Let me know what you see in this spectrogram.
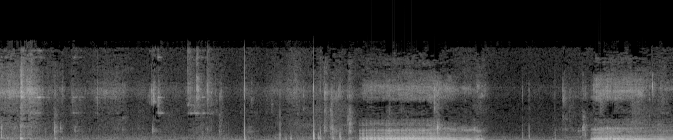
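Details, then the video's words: Puppies squabbling over who gets a chew, giving sustained throaty growls in two loud bursts of about a second each, with small scuffling knocks between them in a small room. "Puppy makes weird noises"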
